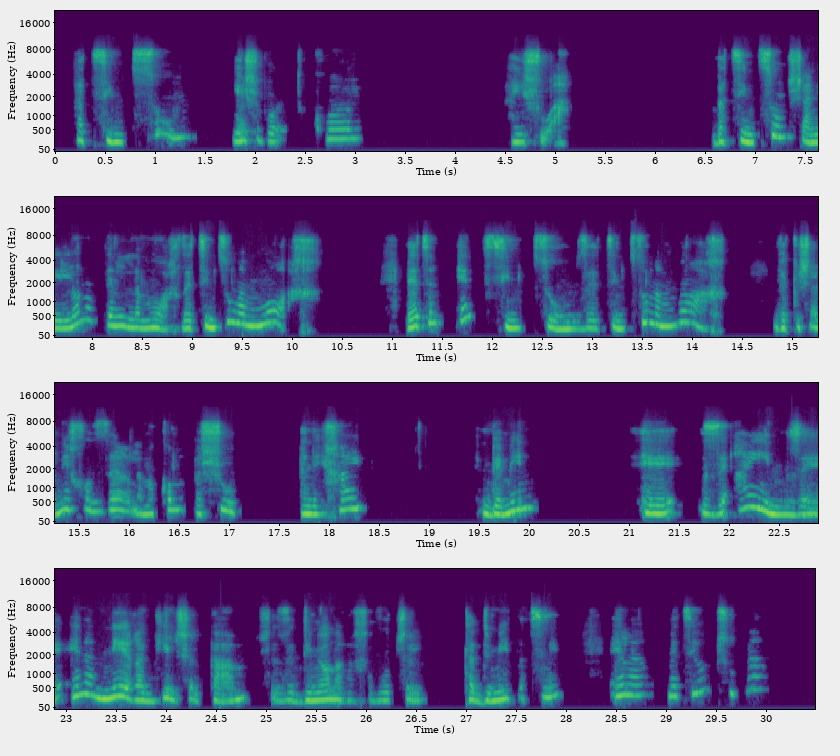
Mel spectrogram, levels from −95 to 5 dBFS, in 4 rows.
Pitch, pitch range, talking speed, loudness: 225 Hz, 190-285 Hz, 90 wpm, -26 LUFS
